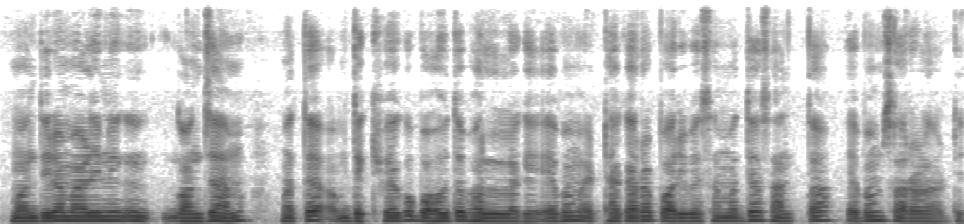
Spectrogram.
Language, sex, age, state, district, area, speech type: Odia, male, 18-30, Odisha, Nayagarh, rural, spontaneous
